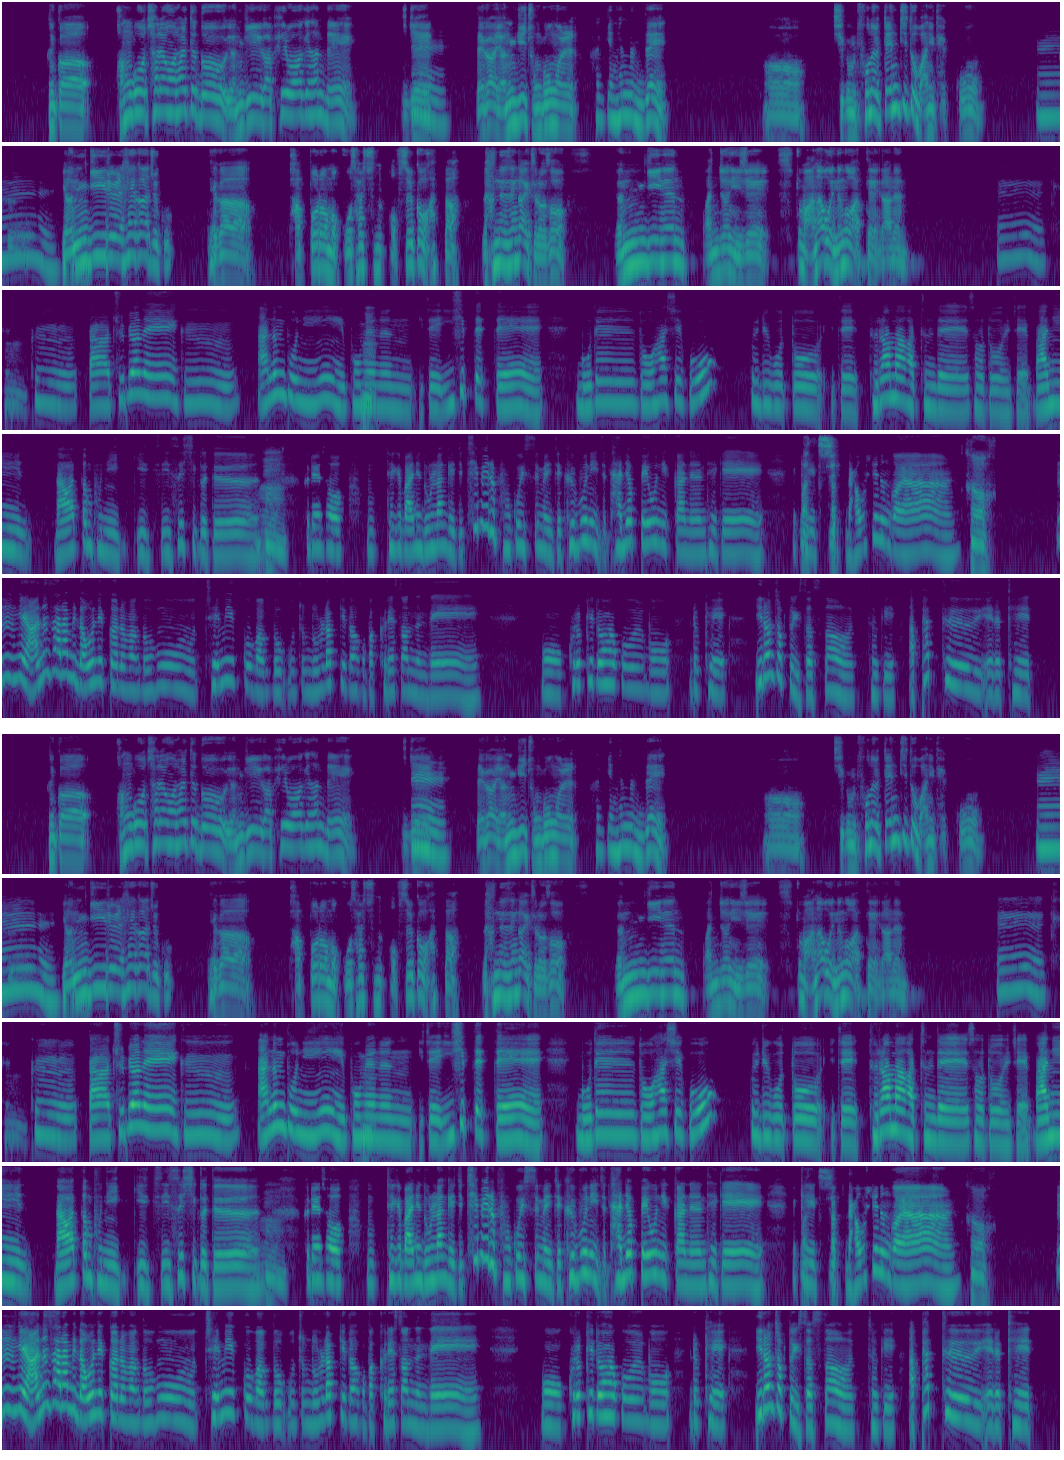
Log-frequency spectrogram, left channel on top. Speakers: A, on the left (about 35°); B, on the right (about 85°).
A: 그러니까 광고 촬영을 할 때도 연기가 필요하긴 한데, 이게
B: 음,
A: 내가 연기 전공을 하긴 했는데, 어, 지금 손을 뗀 지도 많이 됐고,
B: 음,
A: 그 연기를 해가지고 내가 밥 벌어 먹고 살 수는 없을 것 같다라는 <laughs> 생각이 들어서 연기는 완전히 이제 좀 안 하고 있는 것 같아 나는.
B: 음.
A: 음,
B: 그, 나 주변에 그, 아는 분이 보면은
A: 음,
B: 이제 20대 때 모델도 하시고, 그리고 또 이제 드라마 같은 데서도 이제 많이 나왔던 분이 있, 있으시거든.
A: 음,
B: 그래서 음, 되게 많이 놀란 게 이제 TV를 보고 있으면 이제 그분이 이제 단역 배우니까는 되게 이렇게
A: 맞지.
B: 막 나오시는 거야.
A: 어,
B: 음, 이게 아는 사람이 나오니까는 막 너무 재미있고 막 너무 좀 놀랍기도 하고 막 그랬었는데, 뭐, 그렇기도 하고, 뭐, 이렇게, 이런 적도 있었어. 저기, 아파트에 이렇게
